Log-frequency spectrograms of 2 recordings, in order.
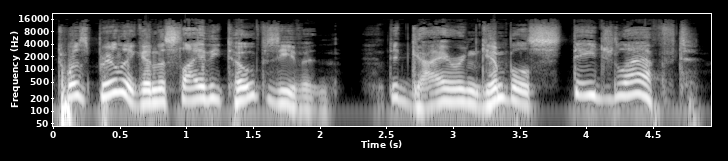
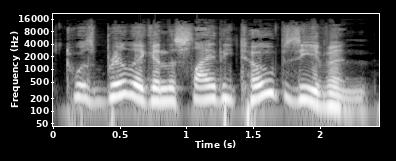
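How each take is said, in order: First: Hammed-up Snagglepuss, louder, slowing at the end; a bad cartoon-lion voice, dragging out stage left; Snagglepuss impression. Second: A self-conscious, hammed-up Snagglepuss, louder; Snagglepuss impression. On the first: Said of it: "I am a complete loss when it comes to impressions". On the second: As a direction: try a bad cartoon-lion voice. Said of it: "In your best Snagglepuss voice".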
